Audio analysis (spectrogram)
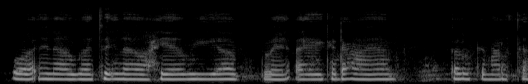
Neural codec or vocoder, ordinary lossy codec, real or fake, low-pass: codec, 44.1 kHz, 3.4 kbps, Pupu-Codec; none; fake; none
